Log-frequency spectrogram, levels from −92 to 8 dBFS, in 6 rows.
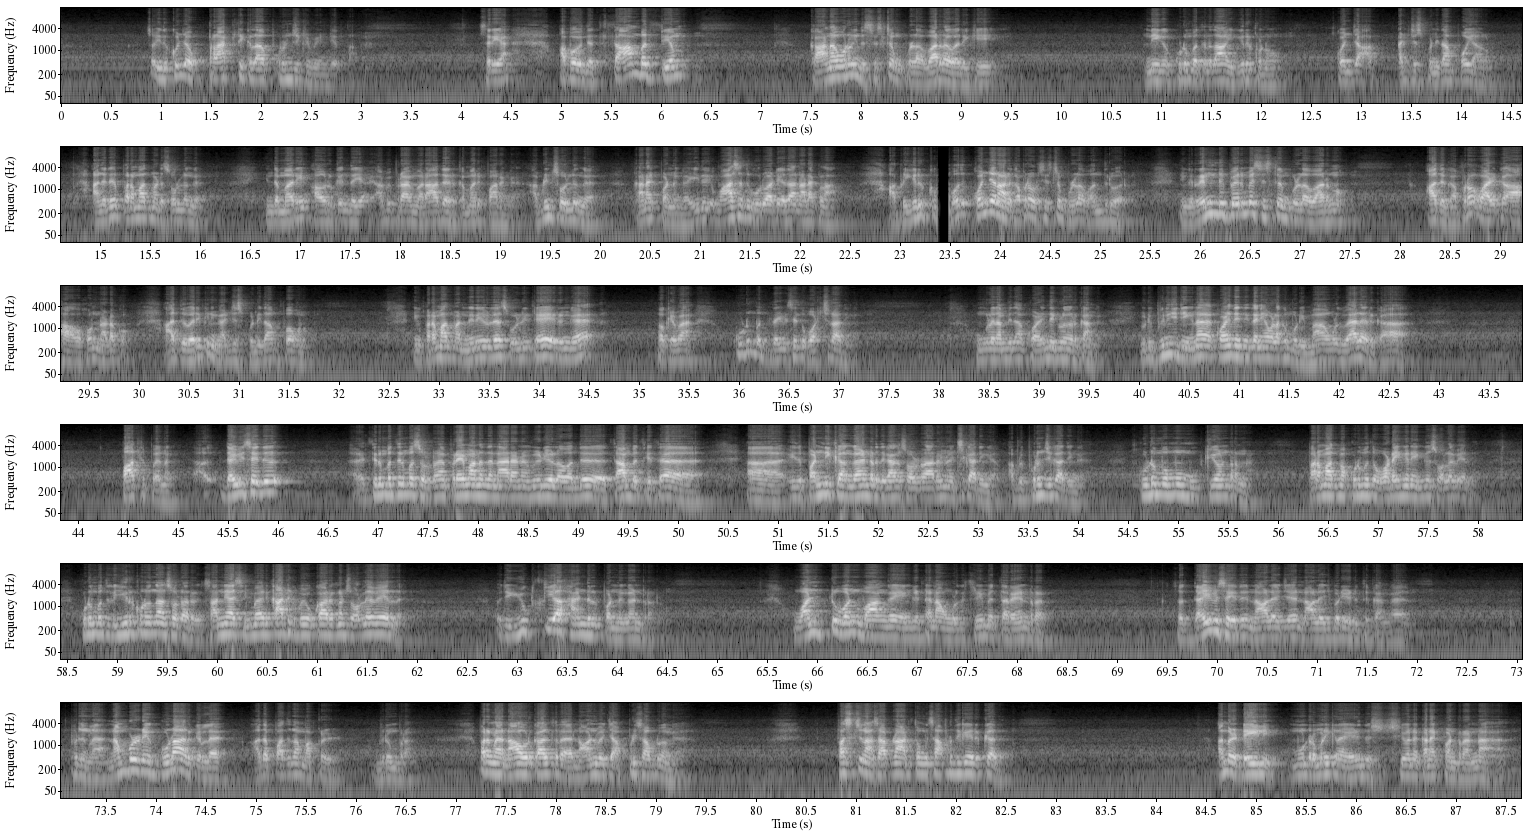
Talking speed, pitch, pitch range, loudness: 120 wpm, 130 Hz, 105-155 Hz, -17 LUFS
